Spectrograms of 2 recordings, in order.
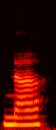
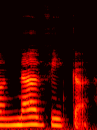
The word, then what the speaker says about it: Niveka: Now, I know it does not sound the way it's spelled. A lot of people trip over the I and E, but it's literally Navika. So Navika.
